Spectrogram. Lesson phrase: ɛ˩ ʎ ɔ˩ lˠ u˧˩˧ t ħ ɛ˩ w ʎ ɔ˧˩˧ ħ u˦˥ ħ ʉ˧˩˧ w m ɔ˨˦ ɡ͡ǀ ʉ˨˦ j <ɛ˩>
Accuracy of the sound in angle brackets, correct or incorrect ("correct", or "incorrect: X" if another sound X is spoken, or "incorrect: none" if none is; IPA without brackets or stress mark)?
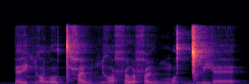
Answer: correct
